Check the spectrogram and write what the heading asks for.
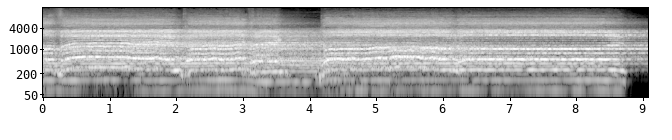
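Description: Byzantine psaltic chant in the first mode (Glas 1), sung by a chant group: a slow melodic line moving over a steady held drone note (ison). The singing stops near the end.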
